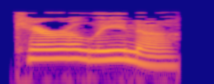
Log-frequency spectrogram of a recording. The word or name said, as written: karolina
